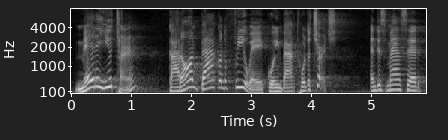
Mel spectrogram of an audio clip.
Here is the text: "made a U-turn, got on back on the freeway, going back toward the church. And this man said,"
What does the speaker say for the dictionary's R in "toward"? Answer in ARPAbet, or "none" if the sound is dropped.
R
